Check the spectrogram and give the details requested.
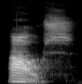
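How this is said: The h sound at the start is dropped.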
